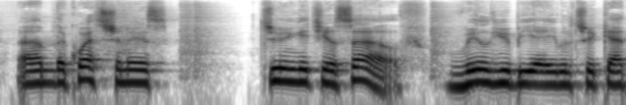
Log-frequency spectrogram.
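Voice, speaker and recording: A man with a German accent speaks at a moderate pace in a dark, mellow tone. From Germany. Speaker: podcast guest. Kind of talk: casual interview.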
